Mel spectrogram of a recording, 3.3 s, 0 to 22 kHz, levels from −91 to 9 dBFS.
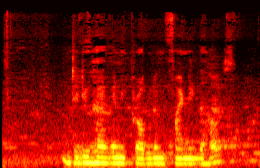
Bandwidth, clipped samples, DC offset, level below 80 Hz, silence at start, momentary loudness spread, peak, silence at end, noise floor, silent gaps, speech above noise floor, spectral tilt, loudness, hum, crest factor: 15.5 kHz; under 0.1%; under 0.1%; -42 dBFS; 0.05 s; 15 LU; -2 dBFS; 0 s; -42 dBFS; none; 29 dB; -9.5 dB/octave; -14 LUFS; none; 14 dB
